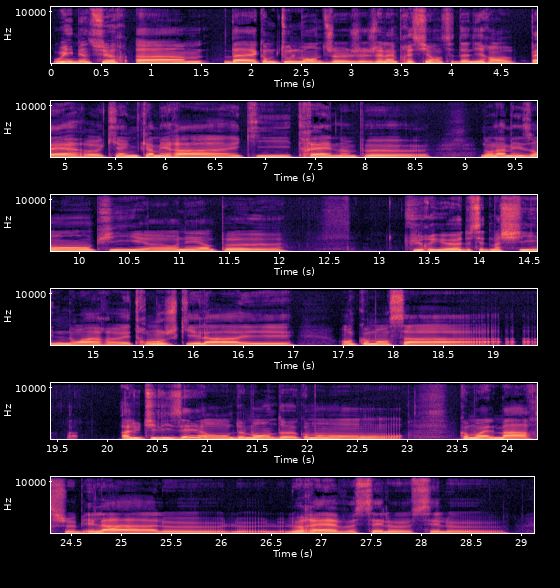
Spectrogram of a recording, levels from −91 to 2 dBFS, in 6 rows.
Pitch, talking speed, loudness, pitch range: 135 Hz, 135 wpm, -21 LUFS, 125-150 Hz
